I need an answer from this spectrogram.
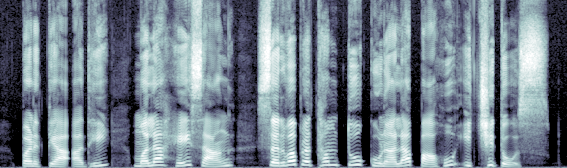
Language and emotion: Marathi, neutral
